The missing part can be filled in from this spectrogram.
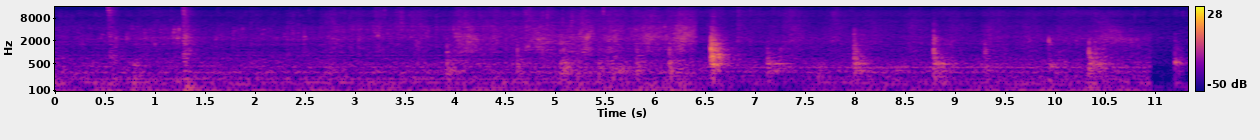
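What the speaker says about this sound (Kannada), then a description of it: "ನಾನಿಲ್ಲಿ ಒಂದು ದಪ್ಪ ಈರುಳ್ಳಿನ ಕಟ್ ಮಾಡಿ ಇಟ್ಕೊಂಡಿದ್ದೀನಿ, ಹಾಕ್ಕೊಳ್ತಾ ಇದ್ದೀನಿ." Thick-cut onion frying in oil for tomato chicken gravy, a moderate sizzle with scattered clinks and stirring scrapes, and faint running water nearby.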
